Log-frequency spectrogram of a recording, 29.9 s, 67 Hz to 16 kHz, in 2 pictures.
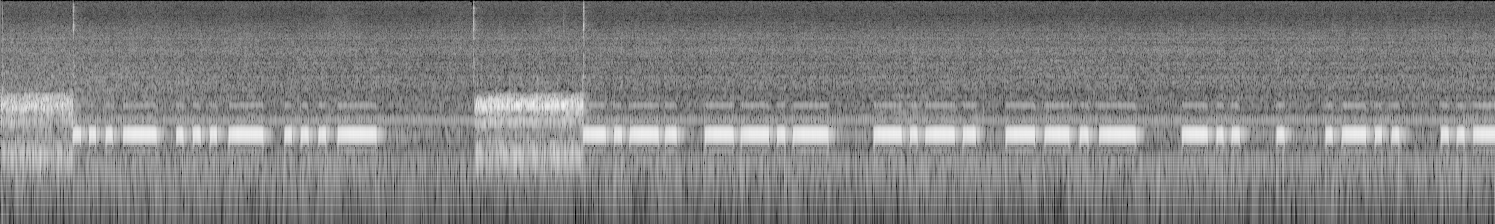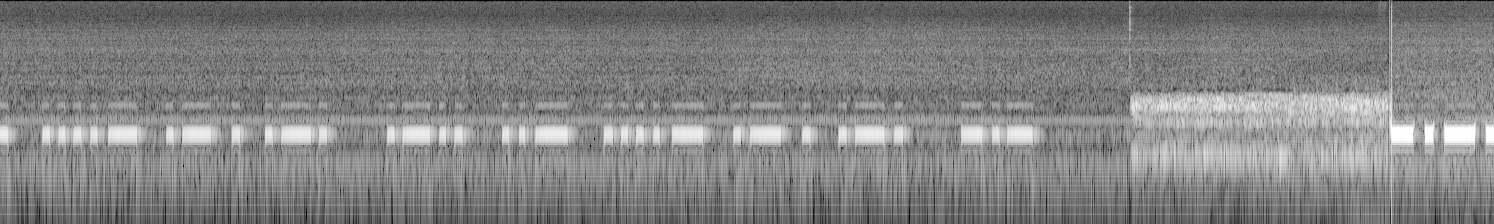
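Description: Morse code CQ call sent by hand on a Vibroplex straight key, heard as the ICOM IC-7000 transceiver's CW sidetone: a single steady tone keyed on and off in dits and dahs. Short patches of hiss fill the longer pauses, and a louder run of keying starts near the end.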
